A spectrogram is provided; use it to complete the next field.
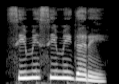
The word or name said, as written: ಸಿಮಿಸಿಮಿಗರೆ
